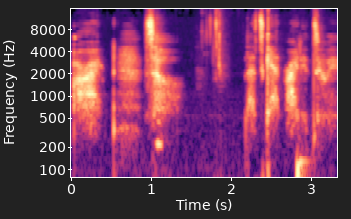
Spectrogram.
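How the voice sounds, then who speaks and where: Over noticeable background noise, a person is whispering. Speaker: dentist. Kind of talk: ASMR educational talk. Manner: whispered.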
